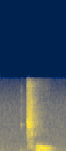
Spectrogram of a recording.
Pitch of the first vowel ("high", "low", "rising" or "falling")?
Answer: falling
